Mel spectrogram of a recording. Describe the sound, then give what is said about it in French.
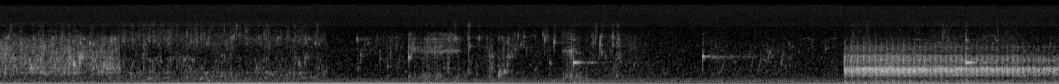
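Running water from three streams trickles and burbles in three distinct passages, each with a different texture, the last one louder and brighter. No one speaks. “Les trois ruisseaux.”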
